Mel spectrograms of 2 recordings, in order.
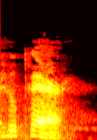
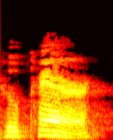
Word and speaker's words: huper: The word "for" is the Greek word "huper." Spell it H-U-P-E-R.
